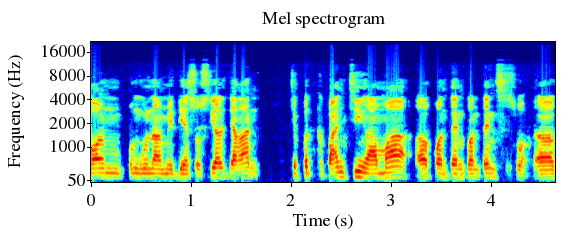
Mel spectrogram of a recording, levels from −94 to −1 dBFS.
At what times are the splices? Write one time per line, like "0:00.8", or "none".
none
